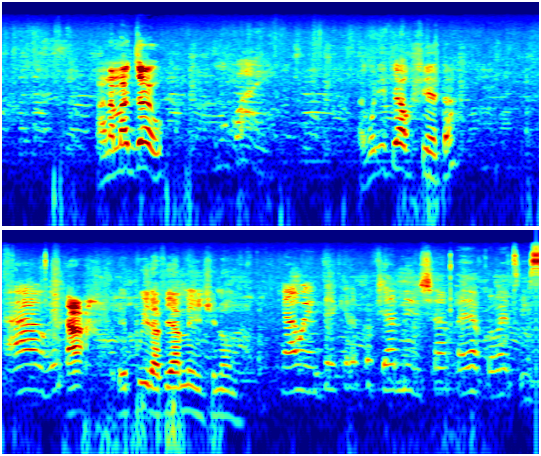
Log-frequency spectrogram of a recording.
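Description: A young man speaks in an upset voice close by.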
